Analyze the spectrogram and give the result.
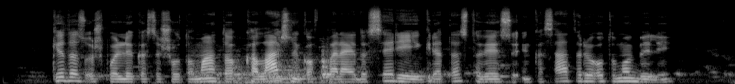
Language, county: Lithuanian, Vilnius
